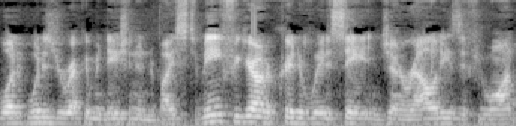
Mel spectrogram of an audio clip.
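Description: Light background noise behind a man's voice. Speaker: lawyer giving a talk. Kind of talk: livestream discussion. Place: office. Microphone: camera far.

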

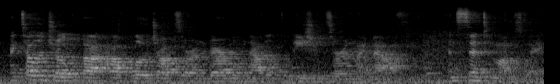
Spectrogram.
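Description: Amid noticeable background noise and strong room echo, a man talks at a very fast pace in a fairly high pitch with ordinary pitch variation. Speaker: acting student performing a monologue. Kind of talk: dramatic monologue, theatrical narration in character of a dying man. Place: stage. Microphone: camera far.

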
